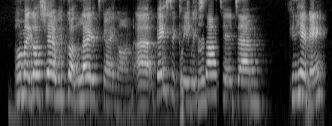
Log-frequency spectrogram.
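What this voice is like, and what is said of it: British English accent. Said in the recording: “your accent is just like our friend Ozzy Aziz ... Typically British.”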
